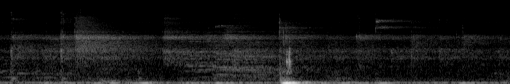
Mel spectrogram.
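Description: Table tennis play: scattered light knocks of the ball and bats, with one loud thump about three seconds in.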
